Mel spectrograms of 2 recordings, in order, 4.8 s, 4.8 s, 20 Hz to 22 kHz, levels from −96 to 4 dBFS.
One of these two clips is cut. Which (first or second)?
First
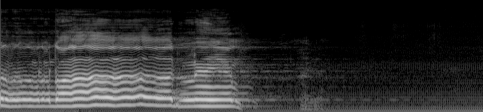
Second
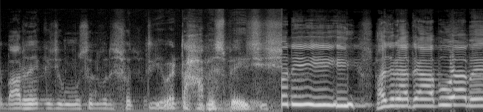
second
